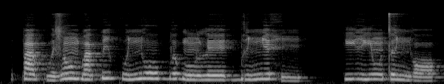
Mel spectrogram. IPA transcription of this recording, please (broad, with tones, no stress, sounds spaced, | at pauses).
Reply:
p a˧ kʷ e˨ z ɔ̃˦ b a˧ k͡p i˦ kʷ ɨ˧ ɲ oː˦ b ə˦ ɡʷ ũ˧ l eː˧ ɡ͡b ɨ˦ ɲ e˦ h i˨ | j i˧ j ũ˧ t ə˧ ɲ ɔ˨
